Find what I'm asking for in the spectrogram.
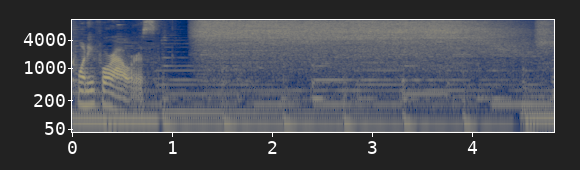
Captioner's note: press hissing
